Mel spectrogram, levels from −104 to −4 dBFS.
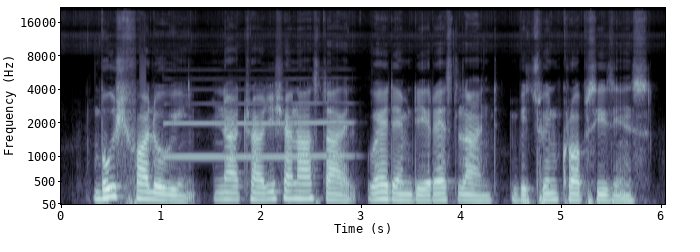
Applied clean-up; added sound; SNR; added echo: none; Wind instrument, woodwind instrument; 15 dB; none.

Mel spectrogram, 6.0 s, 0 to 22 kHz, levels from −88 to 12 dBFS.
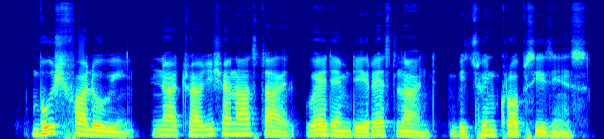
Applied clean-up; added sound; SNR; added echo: neural mask model Resemble Enhance denoiser.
